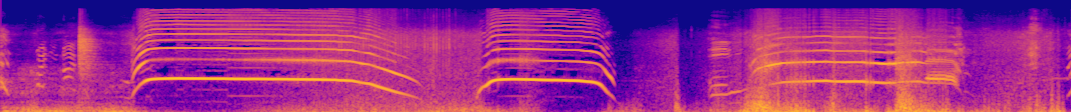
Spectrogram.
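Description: Riders on a slingshot ride screaming as they are flung into the air: a long high scream that drops in pitch at its end, a shorter one, then another after a brief gap.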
